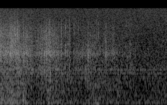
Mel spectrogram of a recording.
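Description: Quiet room tone during a pause in speech: a faint low hum and hiss, with the last of a voice's reverberation dying away at the start.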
